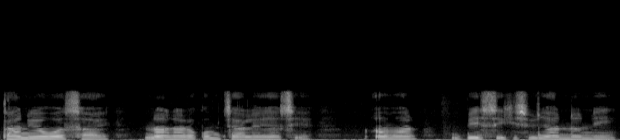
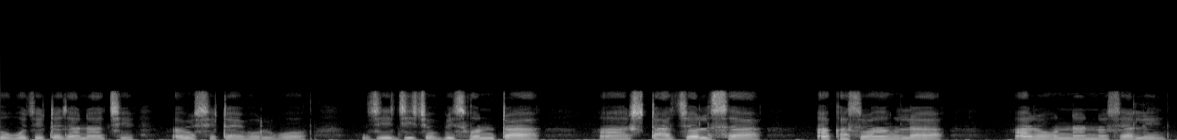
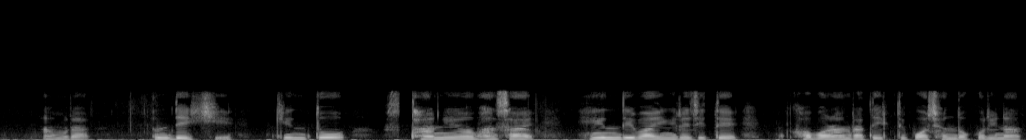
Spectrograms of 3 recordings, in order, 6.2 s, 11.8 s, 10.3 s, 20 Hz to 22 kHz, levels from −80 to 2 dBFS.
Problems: none marked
